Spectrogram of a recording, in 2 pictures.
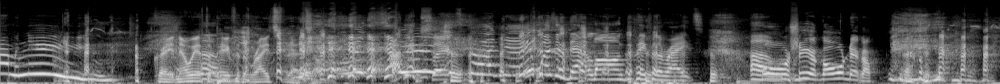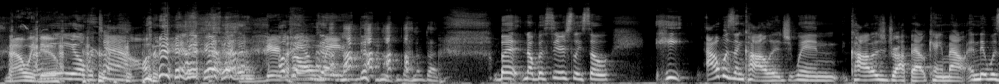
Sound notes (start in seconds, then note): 4.0 everyone laughing; 5.0 laughing; 8.8 laughs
